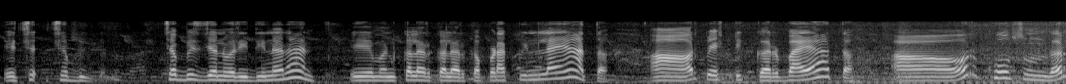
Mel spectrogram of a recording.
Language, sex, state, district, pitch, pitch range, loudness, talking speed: Halbi, female, Chhattisgarh, Bastar, 190 Hz, 180-225 Hz, -20 LUFS, 105 wpm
